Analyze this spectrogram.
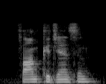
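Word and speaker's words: Famke Janssen: Famke Jensen? How do you say it? – Famke Jensen.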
